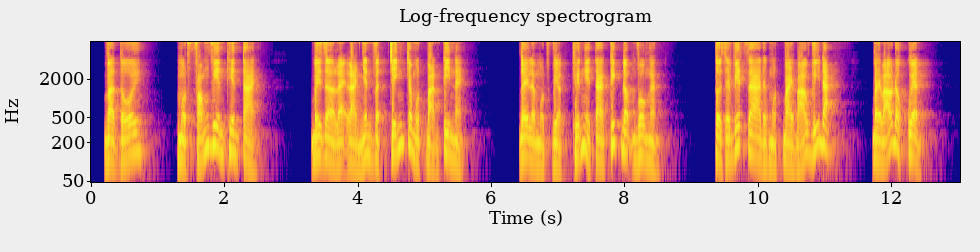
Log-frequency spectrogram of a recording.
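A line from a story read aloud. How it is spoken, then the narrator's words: Near-shouting. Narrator (Vietnamese): Anh ta tiếp tục nói như hét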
